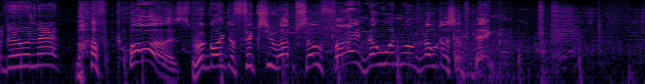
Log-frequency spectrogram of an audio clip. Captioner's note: laughing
